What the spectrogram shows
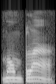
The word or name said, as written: Mont Blanc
